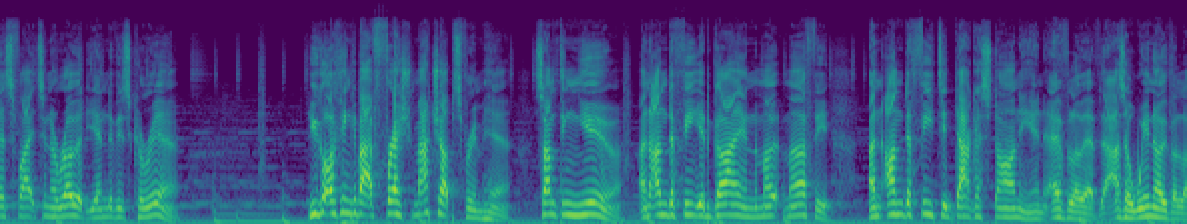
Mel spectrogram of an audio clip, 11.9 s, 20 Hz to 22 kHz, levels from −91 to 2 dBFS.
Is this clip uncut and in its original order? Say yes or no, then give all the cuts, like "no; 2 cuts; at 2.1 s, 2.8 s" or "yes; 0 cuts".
yes; 0 cuts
